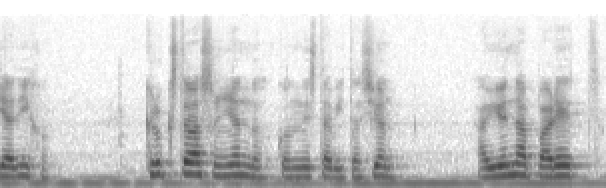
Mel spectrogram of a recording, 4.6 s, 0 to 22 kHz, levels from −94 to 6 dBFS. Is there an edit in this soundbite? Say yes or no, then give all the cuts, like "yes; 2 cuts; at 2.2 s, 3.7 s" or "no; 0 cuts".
no; 0 cuts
